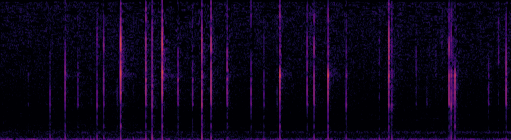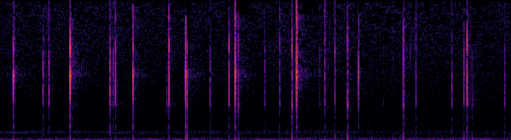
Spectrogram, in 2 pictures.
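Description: A small plastic lip gloss tube, held horizontally in front of the recorder, is tapped and scratched with red nails. Quick, dry clicks with bright, high edges come in a rapid, uneven patter over soft scratching and a low steady hum.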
